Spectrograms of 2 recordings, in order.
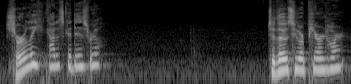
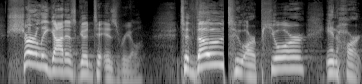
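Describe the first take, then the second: First: It ends rising, like a question. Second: It ends falling, like a statement.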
